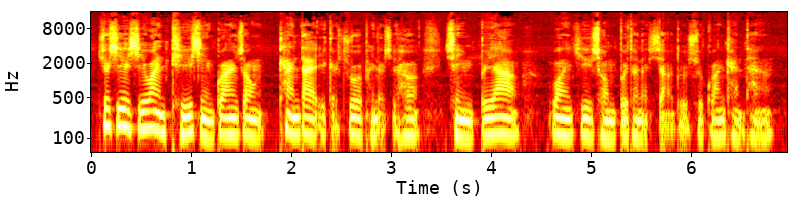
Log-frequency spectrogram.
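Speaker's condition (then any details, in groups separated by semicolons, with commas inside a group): Hearing impairment; wears hearing aids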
